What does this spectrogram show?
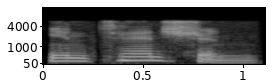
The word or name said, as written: intension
